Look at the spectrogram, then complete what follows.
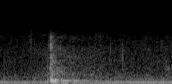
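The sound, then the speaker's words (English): A single short clunk of a maroon car's door being pulled open, followed by faint shuffling as someone slides into the front seat, over a steady low rumble, with no voices. “I pulled the door open and slid into the front seat.”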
